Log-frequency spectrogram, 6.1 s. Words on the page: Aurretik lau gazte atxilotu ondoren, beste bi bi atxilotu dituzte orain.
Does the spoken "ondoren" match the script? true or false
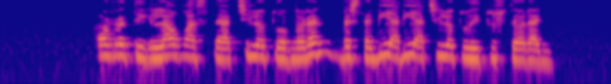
true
